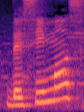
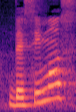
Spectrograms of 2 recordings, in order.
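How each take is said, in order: The two takes are said the same way.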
